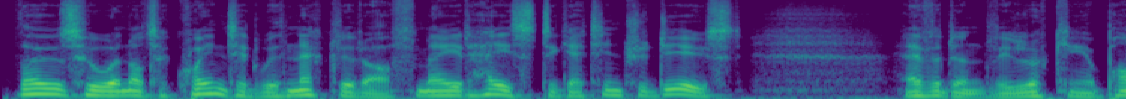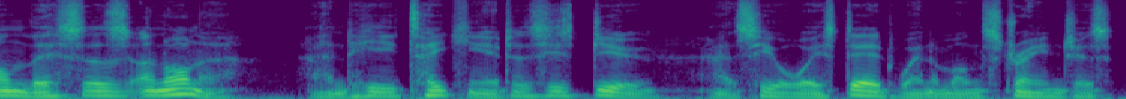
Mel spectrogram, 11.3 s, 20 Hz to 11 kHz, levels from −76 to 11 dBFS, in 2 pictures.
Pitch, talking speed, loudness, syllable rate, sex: 95 Hz, 175 wpm, -18 LUFS, 5.4 syllables/s, male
